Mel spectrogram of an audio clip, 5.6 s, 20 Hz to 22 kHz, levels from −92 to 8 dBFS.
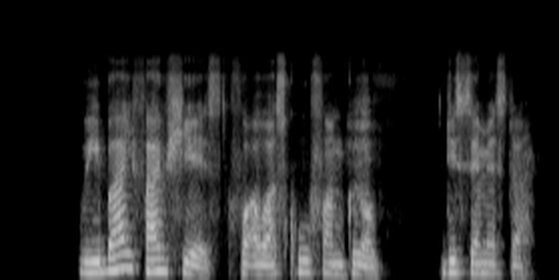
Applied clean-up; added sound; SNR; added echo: neural mask model Resemble Enhance denoiser.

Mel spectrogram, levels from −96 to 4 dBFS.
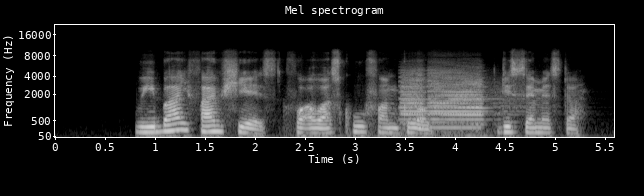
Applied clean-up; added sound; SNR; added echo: neural mask model RNNoise.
